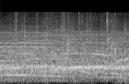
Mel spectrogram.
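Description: A large studio audience claps and cheers steadily and loudly, with whoops rising through the dense crowd noise, which holds a fairly even level from start to finish.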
